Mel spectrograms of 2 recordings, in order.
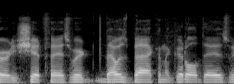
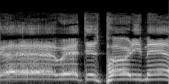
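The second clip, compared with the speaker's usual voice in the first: mimicking a drunk buddy; 12 semitones higher than usual. Mimicking the debtor's party invite in a high party-dude voice. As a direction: play the careless friend, pitched way up. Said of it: "He's like".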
